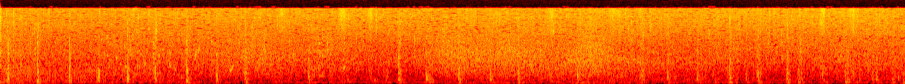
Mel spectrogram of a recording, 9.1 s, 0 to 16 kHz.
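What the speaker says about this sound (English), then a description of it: "Witches have conjured rain again." Steady rain falls in The Witcher 3 game, a continuous hiss of drops on surfaces with sharper, irregular droplet ticks scattered across it, fairly loud and alone without voices.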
